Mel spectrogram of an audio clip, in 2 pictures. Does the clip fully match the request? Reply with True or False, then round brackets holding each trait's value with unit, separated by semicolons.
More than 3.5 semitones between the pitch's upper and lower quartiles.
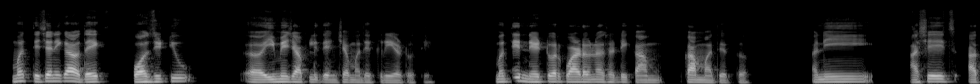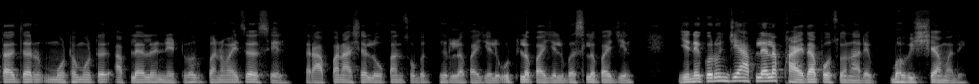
False (3.1 semitones)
